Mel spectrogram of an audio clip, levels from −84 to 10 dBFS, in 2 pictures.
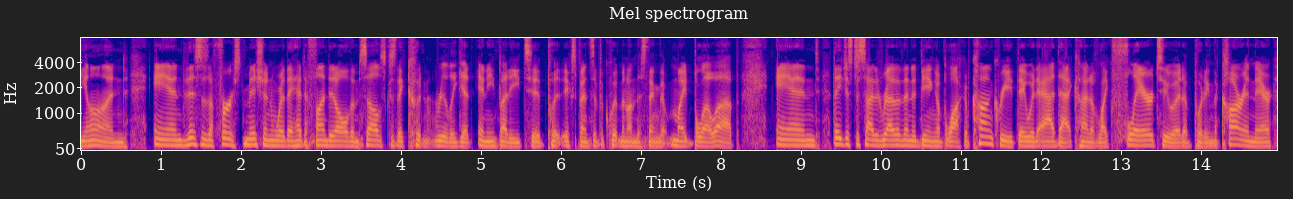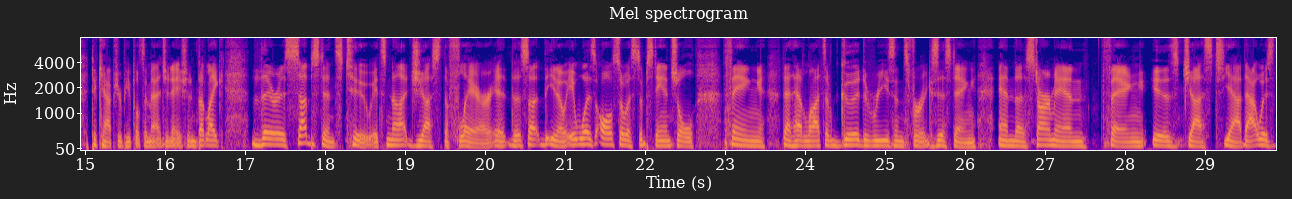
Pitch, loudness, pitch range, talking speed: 130 Hz, -17 LUFS, 120-145 Hz, 205 wpm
